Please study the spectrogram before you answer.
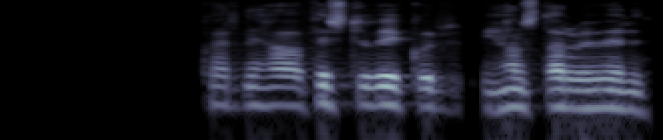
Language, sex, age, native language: Icelandic, male, 40-49, Icelandic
